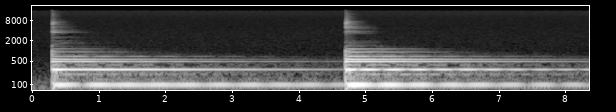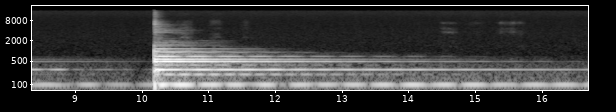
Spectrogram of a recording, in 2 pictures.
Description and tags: test my recorder by cellphone and pot cover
